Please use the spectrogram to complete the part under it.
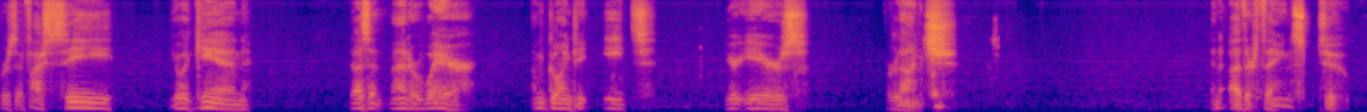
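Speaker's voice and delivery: very quiet, hushed, menacing, threatening half-whisper. Retelling a scene where she puts her back to the wall, half-whispering. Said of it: "she whispers".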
